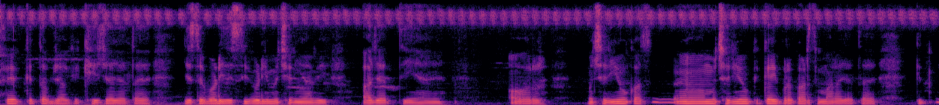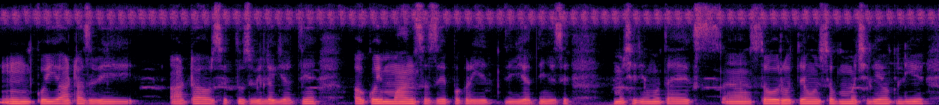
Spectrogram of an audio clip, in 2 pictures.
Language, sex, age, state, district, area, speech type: Urdu, male, 30-45, Uttar Pradesh, Mirzapur, rural, spontaneous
